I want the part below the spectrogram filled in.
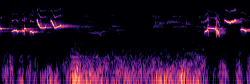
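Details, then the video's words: Oriental magpie-robin training song for a caged bird: whistled phrases with looping slides open the recording, a quiet low-noise pause follows, then another loud burst of clear whistles. "TERAPI KACER BAHAN AGAR CEPAT GACOR NGEPLONG"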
